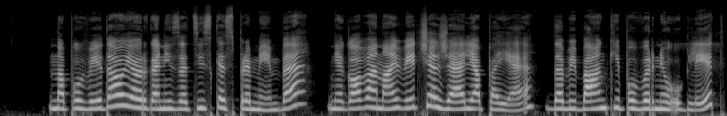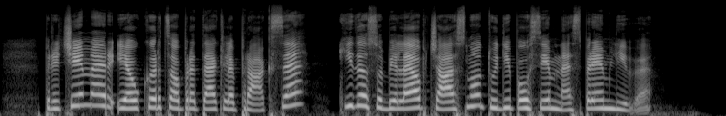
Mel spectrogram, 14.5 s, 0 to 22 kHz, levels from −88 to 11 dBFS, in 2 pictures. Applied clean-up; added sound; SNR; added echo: neural mask model Resemble Enhance denoiser.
